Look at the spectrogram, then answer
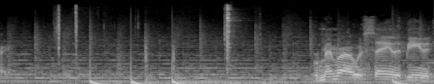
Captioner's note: gun clicks; suspenseful music continues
